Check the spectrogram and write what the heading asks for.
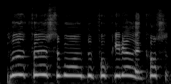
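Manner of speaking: indignant rant about bar prices that leaps up into a squeak; high-pitched outrage. Real, not acted. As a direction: voice shooting up very high and loud. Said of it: "did you see how high pitched my voice went then".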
